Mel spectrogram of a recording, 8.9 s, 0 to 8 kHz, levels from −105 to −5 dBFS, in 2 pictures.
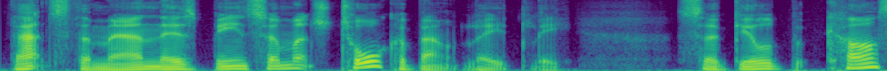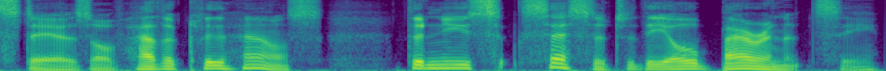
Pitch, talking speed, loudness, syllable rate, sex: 105 Hz, 150 wpm, -23 LUFS, 4.8 syllables/s, male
